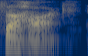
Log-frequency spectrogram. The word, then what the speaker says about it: Sahak: Sahak, S-A-H-A-K, but a lot of people just call me Hawk, H-A-W-K. That's fine, too. – H-A-H-A-W-K? – Exactly, Hawk. But my real name is Sahak, S-A-H-A-K.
